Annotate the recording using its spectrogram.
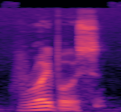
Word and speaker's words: rooibos: And for that, you'll want to give rooibos. I want to say that again. It's R-O-O-I-B-O-S, by the way, if you're trying to phonetically figure that out.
